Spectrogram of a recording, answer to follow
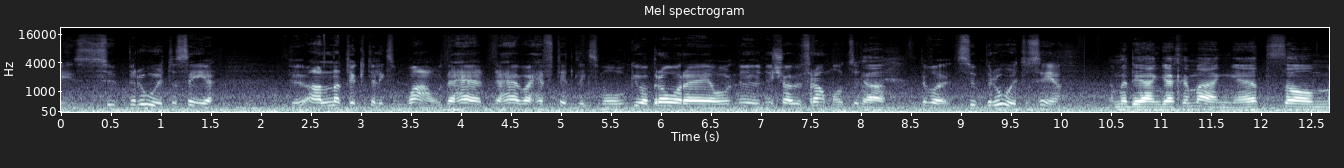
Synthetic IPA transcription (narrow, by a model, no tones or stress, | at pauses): sʉ̟ːpəɾːuːlɪt̪ɔseː | hɵɾalːat̪ʰʏkt̪əlɪksɔmwaʊd̪ɛɦæːɾd̪ɛɦæːɾvaɾɦɛft̪ɪt̪lɪksɔmɔɡʉd̪vabɾɑːɾɛæɔnʉ̟ːnʉ̟ːɕœːɾvɪfɾamːɔt̪sɔd̪̥ɛvaɾsʉ̟ːpəɾːuːlɪt̪ɔseː | ɑmɛnd̪ɛaŋɡaɧɛmaŋːət̪sɔm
